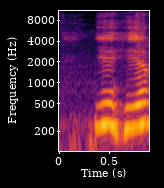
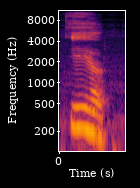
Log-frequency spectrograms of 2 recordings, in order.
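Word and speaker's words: heir: आई आई ओ यू अगर हा के बाद कोई ए जाता है तो वह कैसे बोला जाता है जैसे हेयर नहीं बोलेंगे हम इसको हेयर बिल्कुल नहीं बोलना है साइलेंट रहेगा यह बनेगा हमारा और और होता है उत्तराधिकारी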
